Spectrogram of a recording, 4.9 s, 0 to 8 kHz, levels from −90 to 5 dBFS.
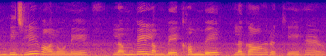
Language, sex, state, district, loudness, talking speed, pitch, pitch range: Hindi, female, Punjab, Fazilka, -16 LUFS, 110 wpm, 240 Hz, 225-255 Hz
